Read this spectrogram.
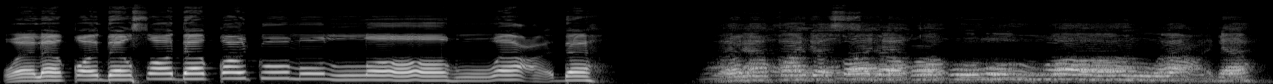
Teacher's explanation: Tekan sikit suara pada apa? Pada waw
